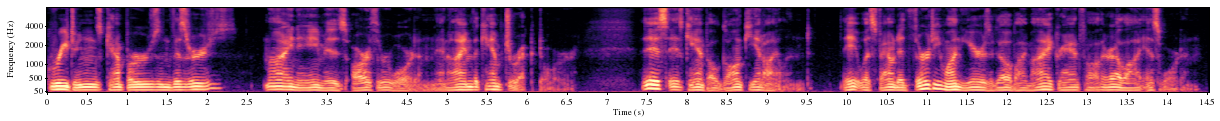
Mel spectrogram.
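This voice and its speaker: A stuffy camp director acted by a man for an audiobook, low in pitch and slow. He speechifies stiffly and formally, in a dull, ponderous way. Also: a little mellow. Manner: slow, stiff, boring oratory.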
